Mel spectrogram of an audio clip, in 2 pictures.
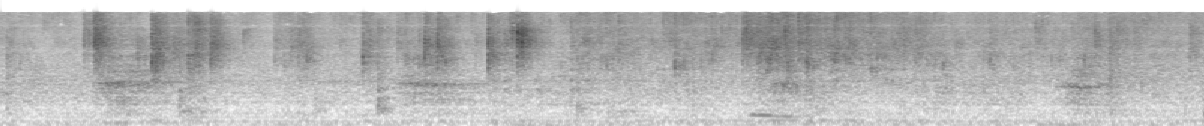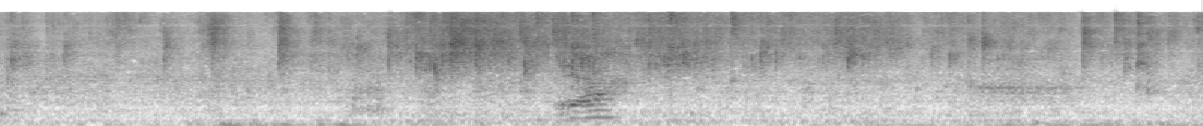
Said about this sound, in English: so I'll wash my hair.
